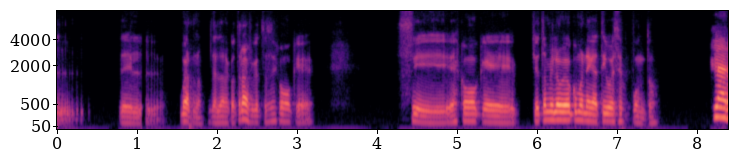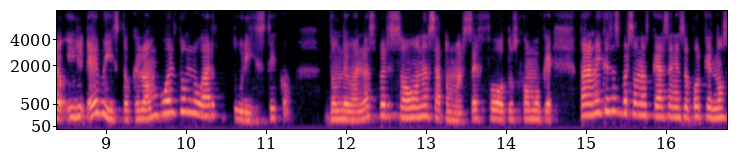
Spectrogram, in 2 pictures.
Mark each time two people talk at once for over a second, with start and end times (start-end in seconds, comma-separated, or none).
none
